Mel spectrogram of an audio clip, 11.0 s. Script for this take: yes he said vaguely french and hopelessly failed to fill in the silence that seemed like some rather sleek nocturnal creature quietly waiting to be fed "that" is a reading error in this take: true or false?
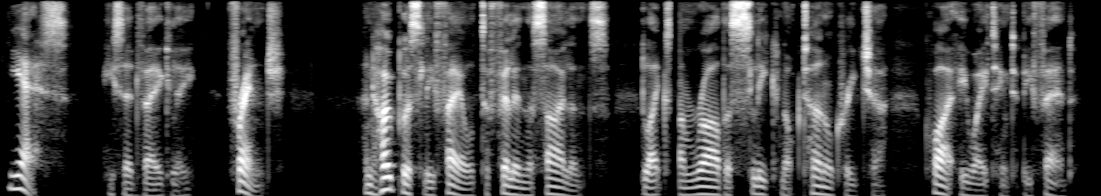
true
